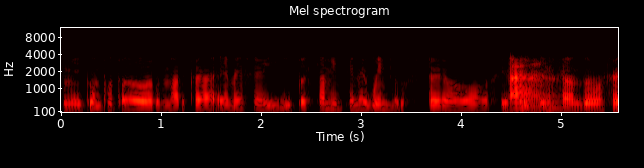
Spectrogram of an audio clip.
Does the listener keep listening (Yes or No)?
Yes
